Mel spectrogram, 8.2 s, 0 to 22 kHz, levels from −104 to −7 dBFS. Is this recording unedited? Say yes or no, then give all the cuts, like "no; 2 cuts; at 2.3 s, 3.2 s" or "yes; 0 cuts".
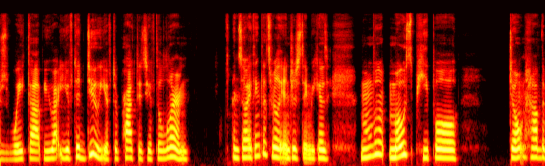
yes; 0 cuts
